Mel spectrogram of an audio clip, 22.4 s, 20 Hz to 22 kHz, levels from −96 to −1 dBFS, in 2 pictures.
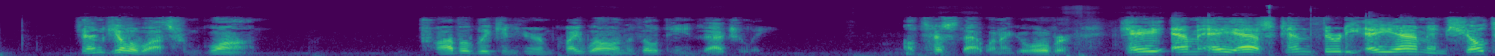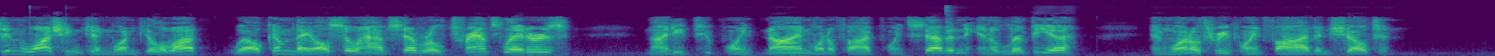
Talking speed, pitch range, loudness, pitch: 110 wpm, 130-170 Hz, -26 LUFS, 150 Hz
